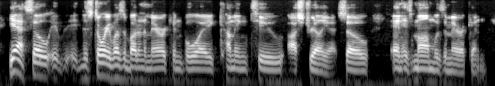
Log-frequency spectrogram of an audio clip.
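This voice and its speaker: A man with a plain, everyday voice speaks with a Canadian accent at a moderate pace, his fairly low pitch showing ordinary pitch variation. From Canada. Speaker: film director and producer. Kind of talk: interview answer. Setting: video call.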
